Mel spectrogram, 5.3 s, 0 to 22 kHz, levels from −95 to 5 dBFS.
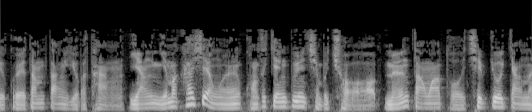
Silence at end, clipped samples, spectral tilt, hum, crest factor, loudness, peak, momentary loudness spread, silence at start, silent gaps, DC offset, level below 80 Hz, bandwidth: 0 s; under 0.1%; -5.5 dB/octave; none; 18 dB; -23 LUFS; -4 dBFS; 5 LU; 0 s; none; under 0.1%; -50 dBFS; 8.8 kHz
